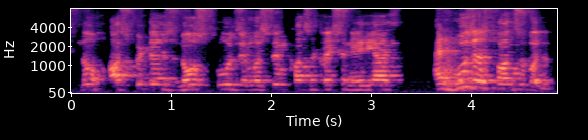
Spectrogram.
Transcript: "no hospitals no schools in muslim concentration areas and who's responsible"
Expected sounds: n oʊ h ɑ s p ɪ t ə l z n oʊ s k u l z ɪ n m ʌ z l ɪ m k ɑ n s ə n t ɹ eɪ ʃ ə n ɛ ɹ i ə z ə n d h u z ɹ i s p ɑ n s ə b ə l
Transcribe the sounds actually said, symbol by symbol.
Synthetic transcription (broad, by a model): n oʊ h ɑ s p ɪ t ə l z n oʊ s k u l z ɪ n m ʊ s l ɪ m k ɑ n s ə n t ɹ eɪ ʃ ə n ɛ ɹ i ə z ə n d h u z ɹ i s p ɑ n s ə b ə l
